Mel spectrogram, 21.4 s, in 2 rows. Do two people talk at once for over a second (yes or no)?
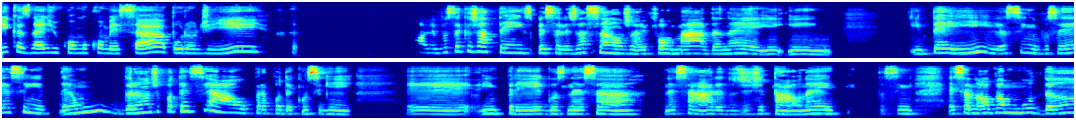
no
